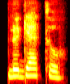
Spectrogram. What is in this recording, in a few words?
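"le gateau", French; snacks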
